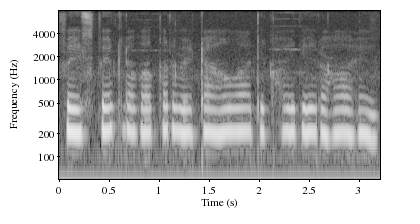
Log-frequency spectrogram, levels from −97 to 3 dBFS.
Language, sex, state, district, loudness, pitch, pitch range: Hindi, female, Rajasthan, Jaipur, -16 LUFS, 210 Hz, 205-215 Hz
